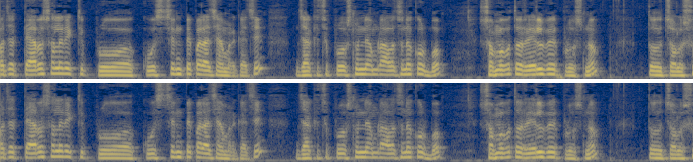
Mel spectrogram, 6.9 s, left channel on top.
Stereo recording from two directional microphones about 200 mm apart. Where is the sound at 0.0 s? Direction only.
20° left (ahead or behind).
